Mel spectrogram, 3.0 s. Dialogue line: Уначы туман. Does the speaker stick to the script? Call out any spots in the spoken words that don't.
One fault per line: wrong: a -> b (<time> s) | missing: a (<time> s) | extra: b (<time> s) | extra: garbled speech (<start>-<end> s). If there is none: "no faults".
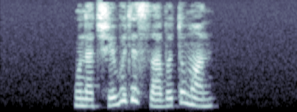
extra: будзе слабы (1.2 s)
